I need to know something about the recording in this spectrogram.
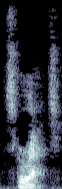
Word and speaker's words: scratch: Here, the C sounds like a K. Skr, or kr. Yeah. R, r. Scratch, scratch.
